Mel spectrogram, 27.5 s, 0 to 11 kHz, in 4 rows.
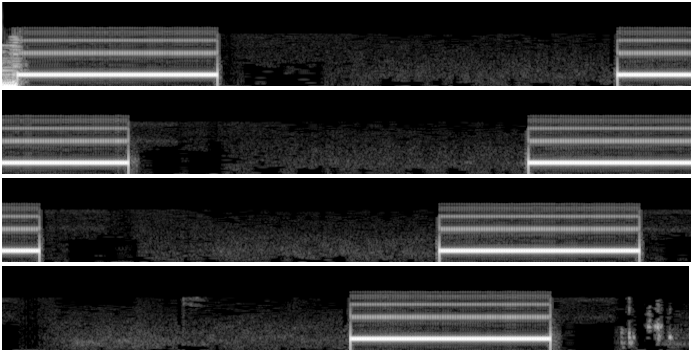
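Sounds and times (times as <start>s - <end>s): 
telephone ringback tone while a call is transferred: 0.1s - 2.3s, 6.1s - 8.2s, 12.1s - 14.2s, 18.1s - 20.2s, 24.1s - 26.2s.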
